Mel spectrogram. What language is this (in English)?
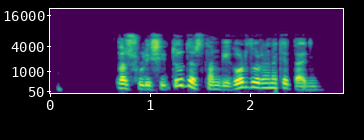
Catalan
